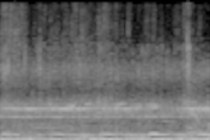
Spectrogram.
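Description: A repeating electronic tone that slides down in pitch and snaps back up, about two sweeps a second, over a low rumbling noise.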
